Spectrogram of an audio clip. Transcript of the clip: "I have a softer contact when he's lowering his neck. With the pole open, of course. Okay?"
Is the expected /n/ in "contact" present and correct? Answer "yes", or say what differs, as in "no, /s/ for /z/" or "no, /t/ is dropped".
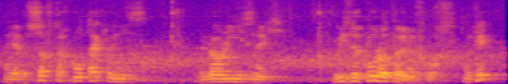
no, /n/ is dropped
